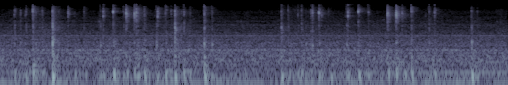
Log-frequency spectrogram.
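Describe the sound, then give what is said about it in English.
Rapid, uneven keystrokes on a computer keyboard, fairly quiet, clicking in short bursts with brief pauses over a faint steady background hiss, as someone types strings into an array in code; nobody speaks. “We'll use an open square bracket, and now we can simply, in the case of an array of strings, we can just start typing in some strings.”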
